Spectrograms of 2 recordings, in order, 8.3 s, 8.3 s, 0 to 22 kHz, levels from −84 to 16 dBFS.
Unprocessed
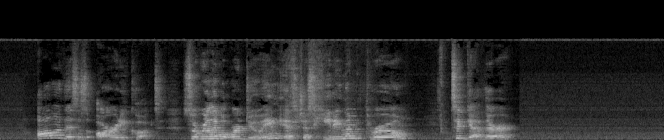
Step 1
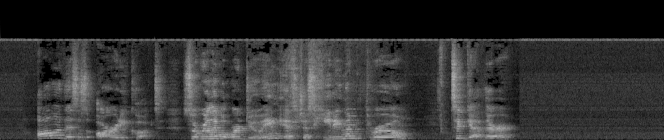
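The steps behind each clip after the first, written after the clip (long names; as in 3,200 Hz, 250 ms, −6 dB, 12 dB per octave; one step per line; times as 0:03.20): RIAA equalisation recording
level −4.5 dB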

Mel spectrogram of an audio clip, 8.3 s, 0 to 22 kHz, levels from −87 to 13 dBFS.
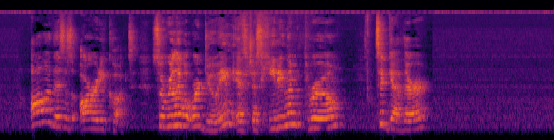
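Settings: no processing that can be heard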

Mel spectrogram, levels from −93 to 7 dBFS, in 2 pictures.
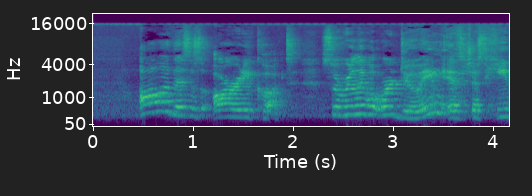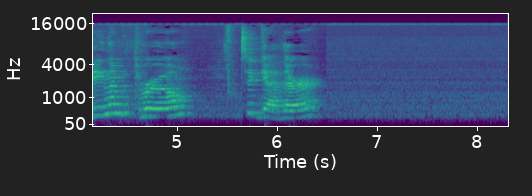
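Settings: downward compressor 12 to 1, threshold −21 dBFS, peak gain reduction 11.5 dB
level +1 dB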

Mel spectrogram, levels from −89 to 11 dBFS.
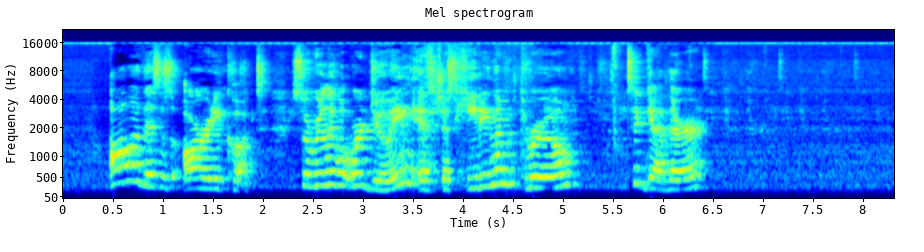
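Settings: delay with a high-pass on its return 755 ms, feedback 62%, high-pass 3,700 Hz, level −16 dB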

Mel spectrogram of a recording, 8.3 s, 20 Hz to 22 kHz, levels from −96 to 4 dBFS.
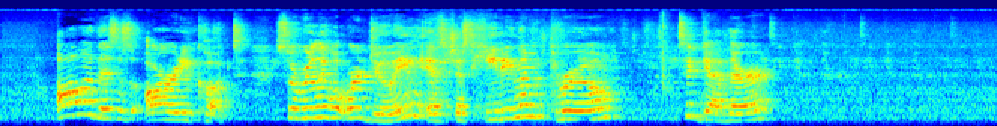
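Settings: high-frequency loss of the air 70 metres
level +4 dB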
